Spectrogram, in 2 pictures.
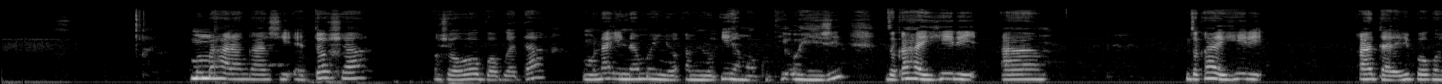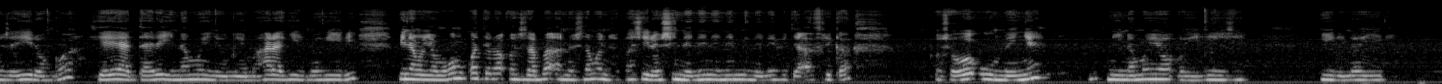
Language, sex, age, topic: Oshiwambo, female, 18-24, agriculture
